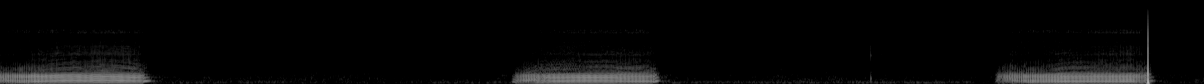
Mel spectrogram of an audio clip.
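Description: Loud, rumbling snores on each breath in, about every five seconds, roughly 13 a minute, with silent pauses between; snoring from a flat-faced dog.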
